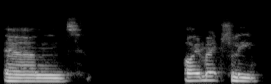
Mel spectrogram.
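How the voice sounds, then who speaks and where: A man's voice: a little high, steady tone, drawn-out words, muffled recording. A young adult man with a London accent, a filmmaker answering interview questions with many ums and restarts. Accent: London English. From England. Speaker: filmmaker guest.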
